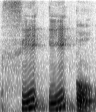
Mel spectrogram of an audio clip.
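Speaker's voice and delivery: सीईओ said very slowly and softly; drawn-out सीईओ for students; soft slow demo. Shown as a demonstration. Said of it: "क्या होते हैं". (धीमा, नरम उच्चारण)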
